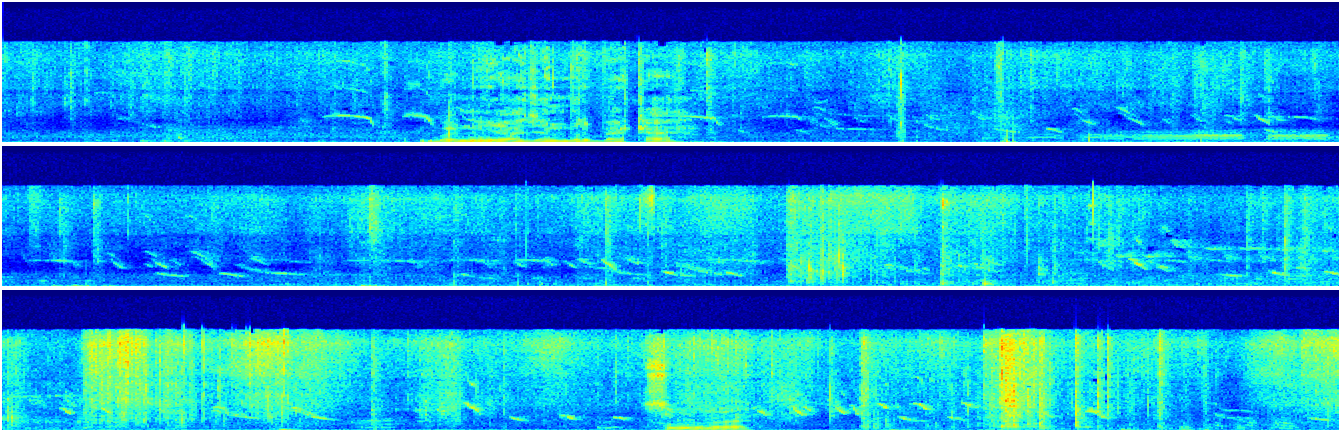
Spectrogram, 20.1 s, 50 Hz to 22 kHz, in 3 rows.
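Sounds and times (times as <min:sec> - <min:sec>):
chicks peeping: 0:00.0 - 0:20.0
hen calling: 0:03.4 - 0:06.9.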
